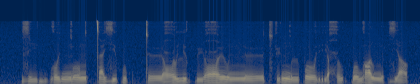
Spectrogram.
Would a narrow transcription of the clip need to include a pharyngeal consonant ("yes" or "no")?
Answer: yes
